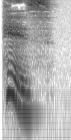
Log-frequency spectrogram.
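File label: "his", British English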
